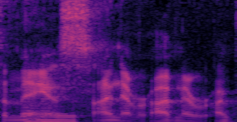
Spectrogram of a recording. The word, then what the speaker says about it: Emmaus: switch back pizza company located in Emmaus right is pronounced a Millions I never I've never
